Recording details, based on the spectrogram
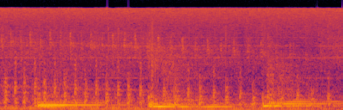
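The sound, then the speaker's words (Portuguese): A police boat's engine chugs steadily and fairly loud, its low rhythmic throb stepping down in pitch a couple of times as it approaches, eases off, slows and pulls alongside another boat. “Eles vêm direto pra abordar a gente. Já estão diminuindo e encostando.”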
